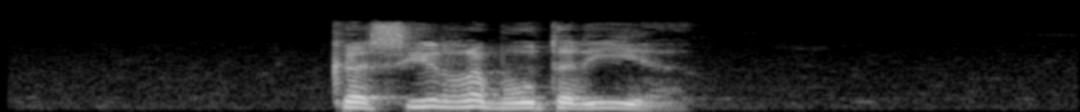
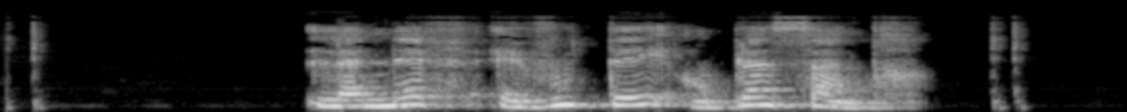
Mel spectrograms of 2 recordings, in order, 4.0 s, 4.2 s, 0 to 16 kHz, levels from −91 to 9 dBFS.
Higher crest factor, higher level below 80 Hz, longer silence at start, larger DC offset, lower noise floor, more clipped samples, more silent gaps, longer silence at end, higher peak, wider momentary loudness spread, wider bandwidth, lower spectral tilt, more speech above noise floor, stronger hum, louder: about the same, 18 dB vs 14 dB; about the same, -58 dBFS vs -60 dBFS; about the same, 1.25 s vs 1.15 s; neither; second, -67 dBFS vs -78 dBFS; neither; neither; first, 1.5 s vs 0.5 s; about the same, -2 dBFS vs 0 dBFS; about the same, 11 LU vs 10 LU; second, 7.8 kHz vs 9.2 kHz; about the same, -5.5 dB/octave vs -5.5 dB/octave; second, 52 dB vs 67 dB; neither; second, -16 LUFS vs -12 LUFS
